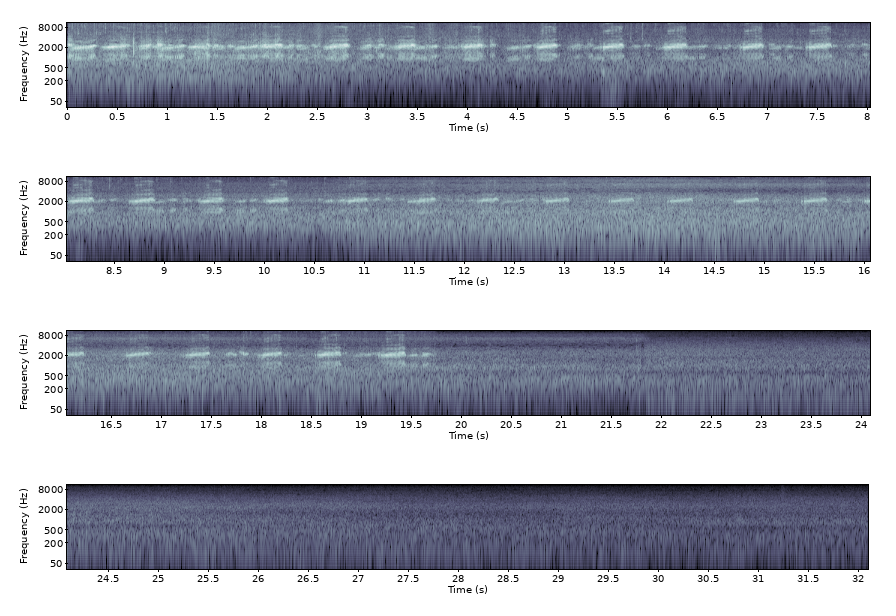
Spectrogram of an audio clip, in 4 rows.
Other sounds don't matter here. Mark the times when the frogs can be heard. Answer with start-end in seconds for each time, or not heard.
0.0-19.8.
